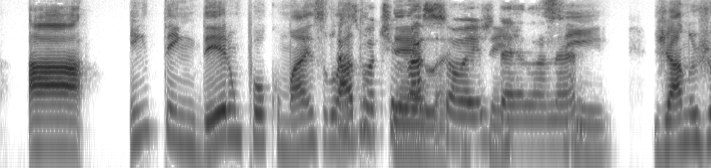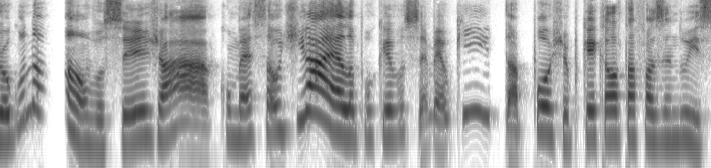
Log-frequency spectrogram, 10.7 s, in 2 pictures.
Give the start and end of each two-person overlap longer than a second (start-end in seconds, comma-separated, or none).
2.5-4.4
